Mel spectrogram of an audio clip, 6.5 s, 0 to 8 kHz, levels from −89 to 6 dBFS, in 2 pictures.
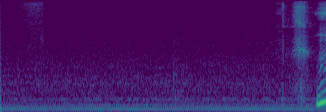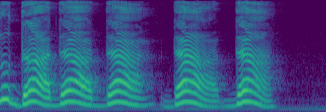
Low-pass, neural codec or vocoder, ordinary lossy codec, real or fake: none; none; none; real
